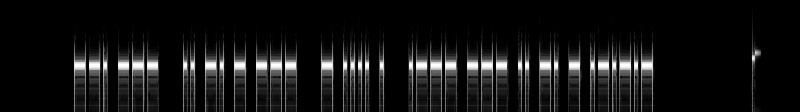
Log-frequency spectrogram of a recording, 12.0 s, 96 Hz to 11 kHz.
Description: Morse code, heard as a keyed tone, about 22 wpm, 700 Hz. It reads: GO INTO THE JOINT.
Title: Sentences from Top 1300 Words 22wpm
